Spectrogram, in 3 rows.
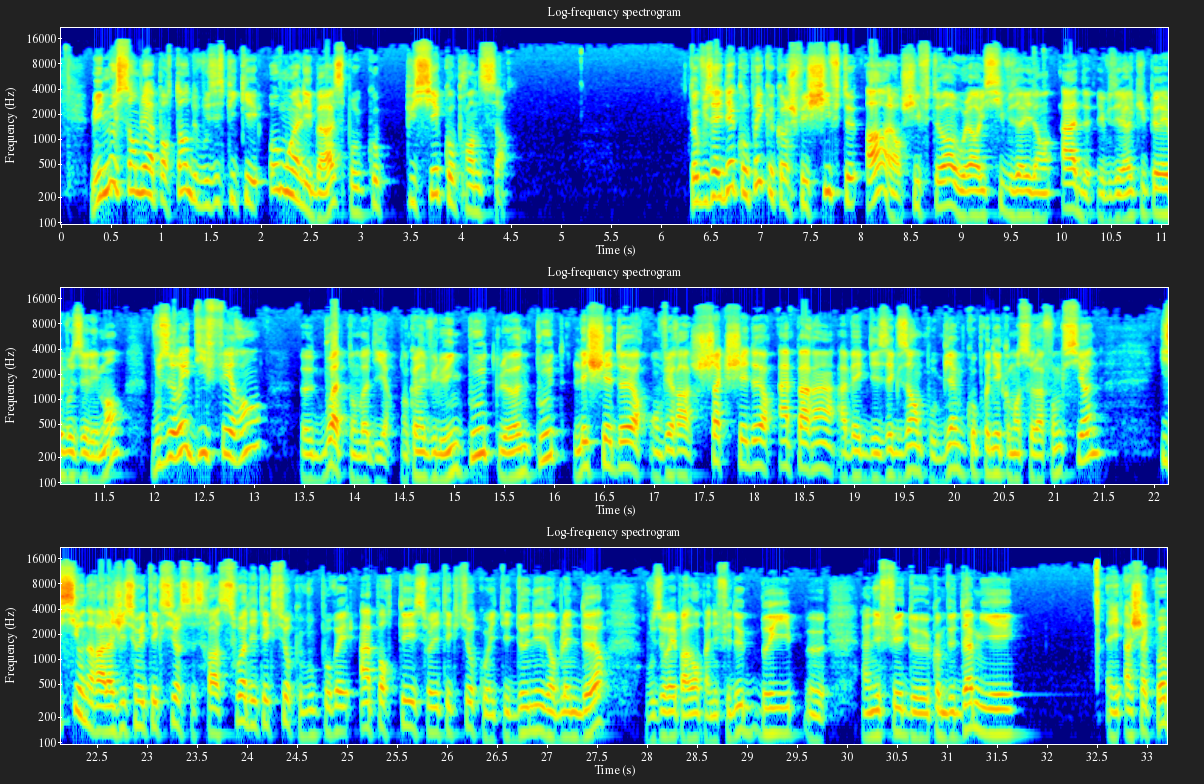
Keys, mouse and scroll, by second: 2.3 click, 4.5 click, 5.1 click.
